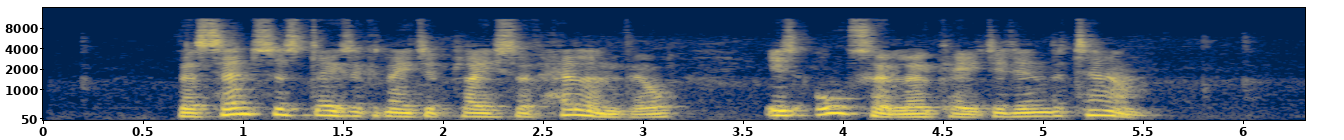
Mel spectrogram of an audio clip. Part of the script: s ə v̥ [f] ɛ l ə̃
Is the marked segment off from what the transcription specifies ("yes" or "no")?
yes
